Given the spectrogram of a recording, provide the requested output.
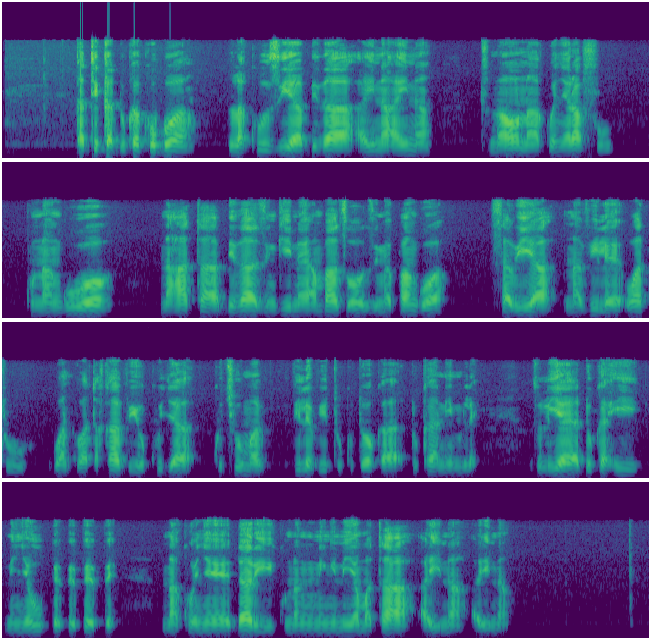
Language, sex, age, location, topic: Swahili, male, 25-35, Nairobi, finance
